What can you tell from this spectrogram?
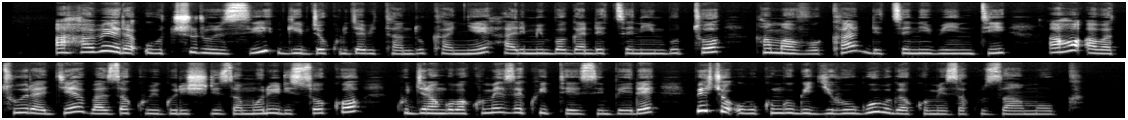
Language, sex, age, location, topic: Kinyarwanda, male, 18-24, Huye, agriculture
